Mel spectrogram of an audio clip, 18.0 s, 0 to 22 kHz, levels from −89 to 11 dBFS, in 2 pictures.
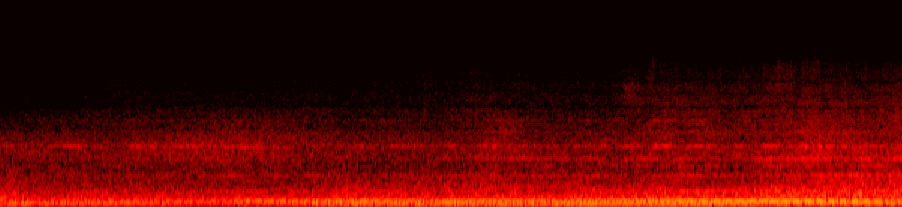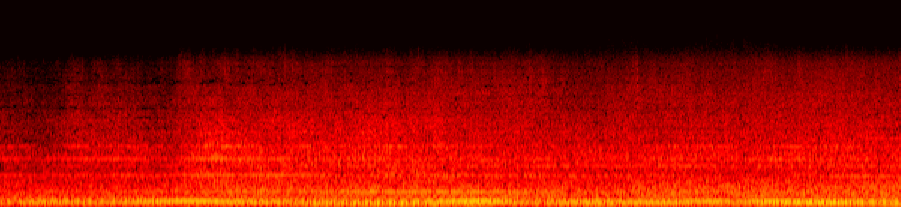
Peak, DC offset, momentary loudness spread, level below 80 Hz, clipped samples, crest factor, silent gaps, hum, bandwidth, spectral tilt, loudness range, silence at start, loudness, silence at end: -16 dBFS; under 0.1%; 16 LU; -42 dBFS; under 0.1%; 16 dB; none; none; 7.6 kHz; -8 dB/octave; 12 LU; 0 s; -33 LUFS; 0 s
